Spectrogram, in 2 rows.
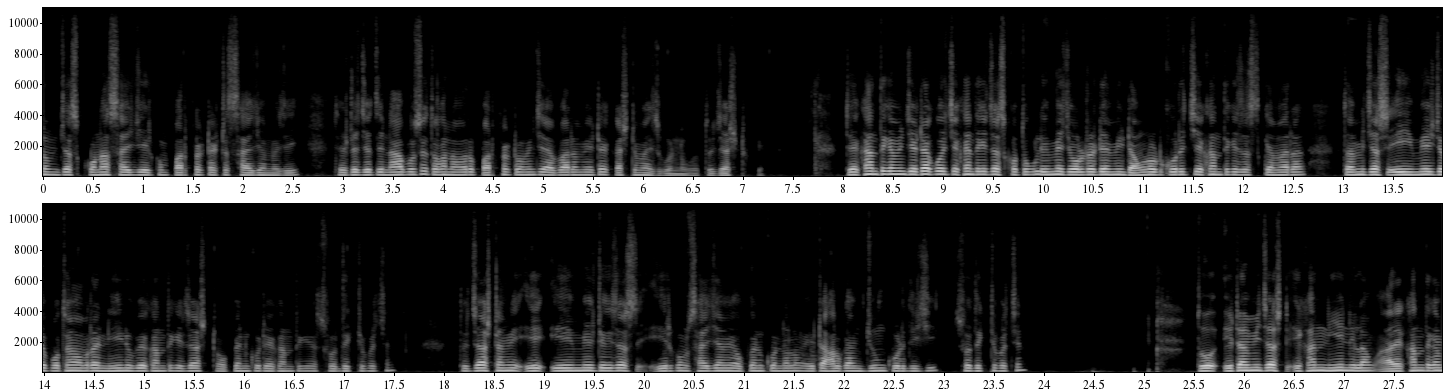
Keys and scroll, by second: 3.7 ctrl+t, 21.8 ctrl+KP_Add, 22.9 ctrl+KP_Subtract.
